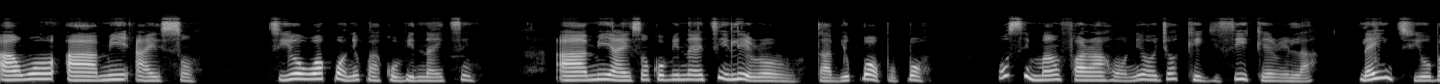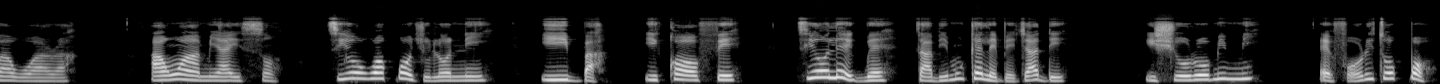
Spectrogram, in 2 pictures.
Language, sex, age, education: Yoruba, female, 30-45, tertiary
